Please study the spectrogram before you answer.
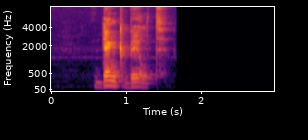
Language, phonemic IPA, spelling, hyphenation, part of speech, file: Dutch, /ˈdɛŋk.beːlt/, denkbeeld, denk‧beeld, noun, Nl-denkbeeld.ogg
- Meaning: idea, notion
